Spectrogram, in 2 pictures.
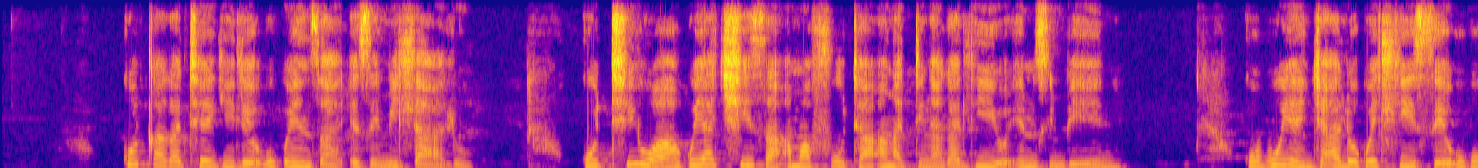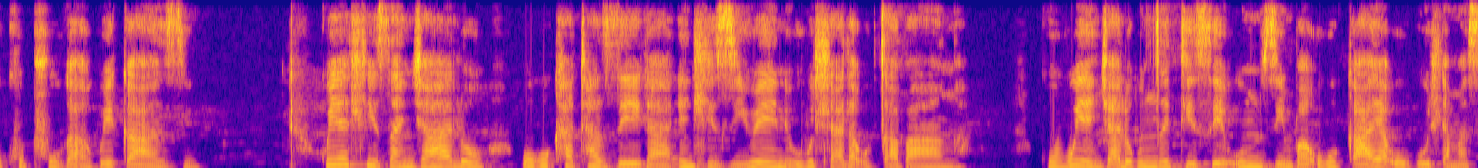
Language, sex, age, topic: North Ndebele, male, 36-49, health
